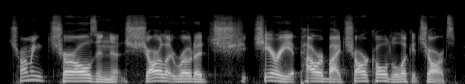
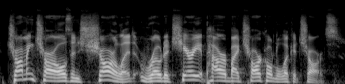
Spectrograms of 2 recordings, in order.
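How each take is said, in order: First: It is read at a normal pace. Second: It is said quickly.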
